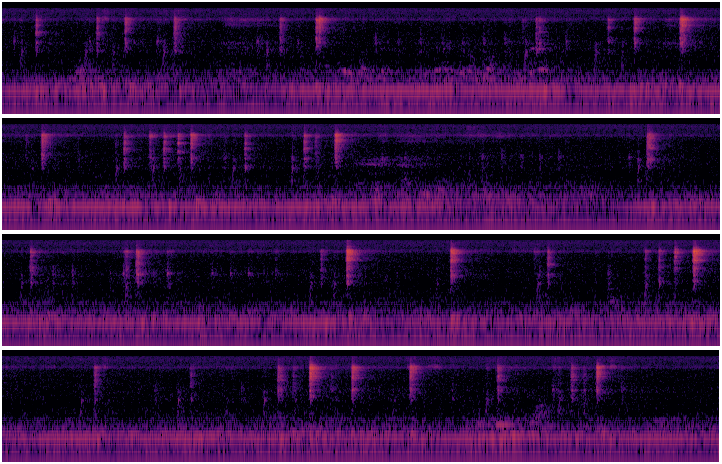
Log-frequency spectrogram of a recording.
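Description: Short sharp clicks sound from a television game menu as options change.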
